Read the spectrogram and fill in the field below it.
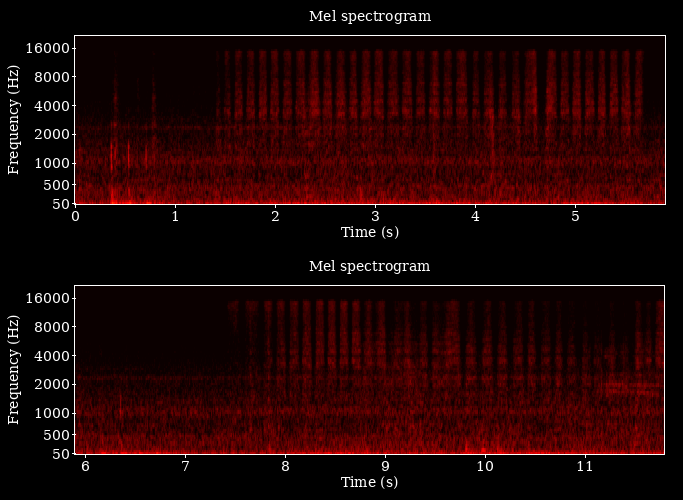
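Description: Steady close-up rubbing and burnishing of ink into card stock to blend a sky, a continuous dry scrubbing texture with rhythmic strokes, fairly quiet and uninterrupted, with no voices.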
